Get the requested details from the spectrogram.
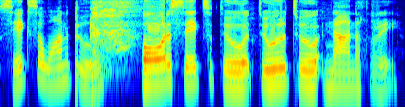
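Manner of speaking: put-on Italian accent, dragged out very slowly. Asked to try reading a number in a put-on Italian accent. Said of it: "Should I try it in my in an Italian accent?".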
